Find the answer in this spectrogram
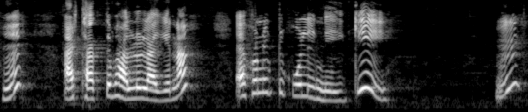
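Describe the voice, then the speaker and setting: A woman's voice: sits high, sing-song, unhurried, highs cut off. A woman talking baby talk to her infant in a coaxing voice. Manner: coaxing, sing-song questions. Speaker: mother.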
